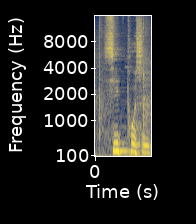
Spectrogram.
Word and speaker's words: 시토신: 티민, 구아닌, 그 다음에 시토신 또는 사이토신이라고 발음하죠.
